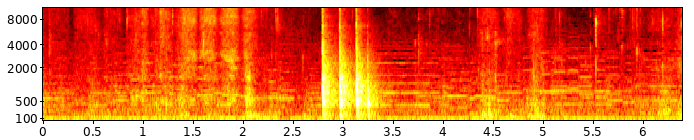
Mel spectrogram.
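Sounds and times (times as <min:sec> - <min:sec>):
knife cutting onion, carrot and chicken for a Thai yellow curry: 0:00.9 - 0:03.5, 0:04.3 - 0:05.1.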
